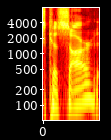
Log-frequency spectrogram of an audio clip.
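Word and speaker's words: Casar: One of your representatives, Greg, it's Kassar. Is that how you pronounce his name? – Yeah, that's it.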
